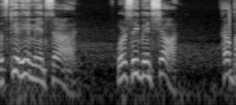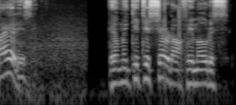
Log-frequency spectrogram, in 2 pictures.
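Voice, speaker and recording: A man's voice: fairly high pitch, big pitch swings, normal speed, a little hiss or hum. A man playing an older, devout, plain-spoken rural farmer in a motion comic. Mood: urgent. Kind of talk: dramatized motion comic dialogue.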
